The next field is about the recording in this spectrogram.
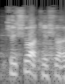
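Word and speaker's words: Quechua: Gerçek okunuşu nasıldı ya? Keşua evet. Keşua diye okunuyor. Ben bunu atıp şey şu diyordum. Ama gerçeği Keşua'ymış. Arkadaşlar şimdi ikinci önceliğim benim şapka.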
